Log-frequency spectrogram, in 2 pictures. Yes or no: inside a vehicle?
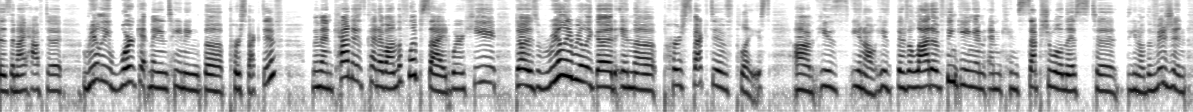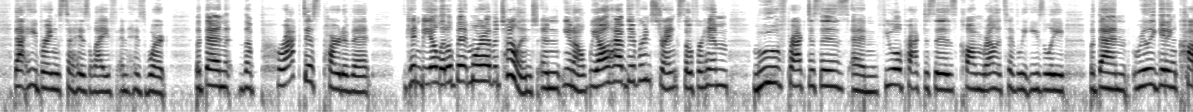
yes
